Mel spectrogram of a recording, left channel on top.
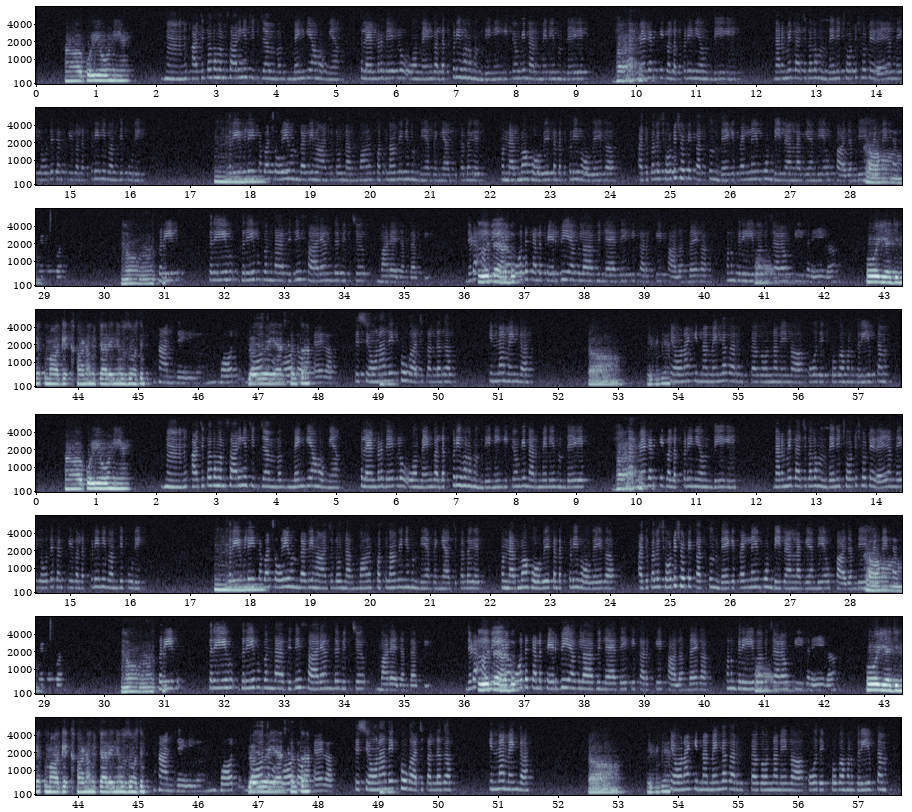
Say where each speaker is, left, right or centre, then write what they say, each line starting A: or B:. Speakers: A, on the right; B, on the right.
A: ਹਾਂ ਕੋਈ ਉਹ ਨਹੀਂ ਐ।
B: ਹਮ ਅੱਜ-ਕੱਲ ਹੁਣ ਸਾਰੀਆਂ ਚੀਜ਼ਾਂ ਮਹਿੰਗੀਆਂ ਹੋ ਗਈਆਂ। ਸਿਲੰਡਰ ਦੇਖ ਲਓ ਉਹ ਮਹਿੰਗਾ, ਲੱਕੜੀ ਹੁਣ ਹੁੰਦੀ ਨੀ ਗੀ ਕਿਉਂਕਿ ਨਰਮੇ ਨਹੀਂ ਹੁੰਦੇ ਹੇਗੇ।
A: ਹਾਂ
B: ਨਰਮਿਆਂ ਕਰਕੇ ਗਲਤ ਲੱਕੜੀ ਨੀ ਹੁੰਦੀਗੀ, ਨਰਮੇ ਤਾਂ ਅੱਜ ਕਲ ਹੁੰਦੇ ਨੀ ਛੋਟੇ ਛੋਟੇ ਰਹਿ ਜਾਂਦੇ ਉਹ ਦੇ ਕਰਕੇ ਲੱਕੜੀ ਨੀ ਬਣਦੀ ਪੂਰੀ,
A: ਹਮ
B: ਗ਼ਰੀਬ ਲਈ ਤਾਂ ਬਸ ਉਹੀ ਹੁੰਦਾ ਵੀ ਹਾਂ ਚਲੋ ਨਰਮਾ ਫਸਲਾਂ ਵੀ ਨੀ ਹੁੰਦੀਆਂ ਪਈਆਂ, ਅੱਜ-ਕੱਲ ਹੁਣ ਨਰਮਾ ਹੋਵੇ ਤਾਂ ਲੱਕੜੀ ਹੋਵੇਗਾ। ਅੱਜ-ਕੱਲ੍ਹ ਛੋਟੇ ਛੋਟੇ ਕਦ ਹੁੰਦੇ ਹੈਗੇ ਪਹਿਲ ਹੀ ਭੁੰਡੀ ਪੈਣ ਲੱਗ ਜਾਂਦੀ ਐ, ਉਹ ਖਾ ਜਾਂਦੀ,
A: ਹਾਂ
B: ਪਹਿਲਾਂ ਹੀ ਨਰਮੈ ਨੂੰਗਾ।
A: ਹਾਂ
B: ਗਰੀਬ ਗਰੀਬ, ਗਰੀਬ ਬੰਦਾ ਦੀਦੀ ਸਾਰਿਆਂ ਦੇ ਵਿੱਚ ਮਾਰਿਆ ਜਾਂਦਾ ਐ ਅੱਗੇ ਜਿਹੜਾ
A: ਇਹ
B: ਅਮੀਰ
A: ਤਾਂ ਹੈ
B: ਆ, ਉਹ ਤੇ ਚੱਲ ਫੇਰ ਵੀ ਅਗਲਾ ਵੀ ਲੈ ਦੇ ਕੇ ਕਰਕੇ ਖਾ ਲੈਂਦਾ ਹੈਗਾ। ਹੁਣ ਗ਼ਰੀਬ
A: ਹਾਂ
B: ਆ ਵਿਚਾਰਾ ਉਹ ਕੀ ਕਰੇਗਾ??
A: ਉਹੀ ਐ ਜਿਹਨੇ ਕਮਾ ਕੇ ਖਾਣਾ ਵਿਚਾਰੇ ਨੇ ਉਸਦੋਂ
B: ਹਾਂਜੀ, ਬੋਤ-ਬੋਤ-ਬੋਤ
A: ਹੋਏ ਆ ਅੱਜ ਕੱਲ੍ਹ
B: ਔਖਾ
A: ਤਾਂ
B: ਹੈਗਾ ਤੇ ਸਿਉਣਾ
A: ਹਮ
B: ਦੇਖੋ ਗਾਜ ਪਲਗਾ, ਕਿੰਨਾ ਮਹਿੰਗਾ
A: ਹਾਂ, ਇਹ ਵੀ
B: ਸੋਓਣਾ ਕਿੰਨਾ ਮਹਿੰਗਾ ਕਰ ਦਿੱਤਾ ਗਾ ਉਹਨਾਂ ਨੇ ਗ ਉਹ ਦੇਖੋਗਾ ਹੁਣ ਗ਼ਰੀਬ ਤਾਂ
